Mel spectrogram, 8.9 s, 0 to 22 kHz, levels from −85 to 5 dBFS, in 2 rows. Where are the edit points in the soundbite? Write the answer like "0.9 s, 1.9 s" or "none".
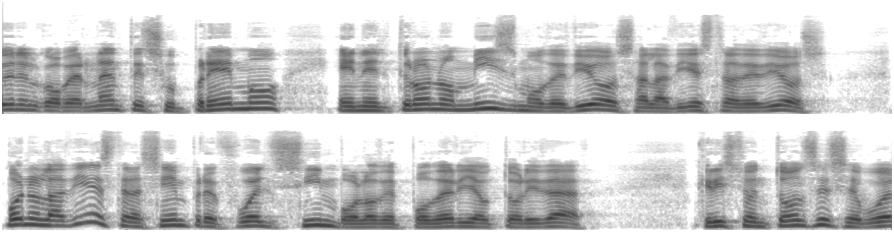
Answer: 4.4 s, 7.8 s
